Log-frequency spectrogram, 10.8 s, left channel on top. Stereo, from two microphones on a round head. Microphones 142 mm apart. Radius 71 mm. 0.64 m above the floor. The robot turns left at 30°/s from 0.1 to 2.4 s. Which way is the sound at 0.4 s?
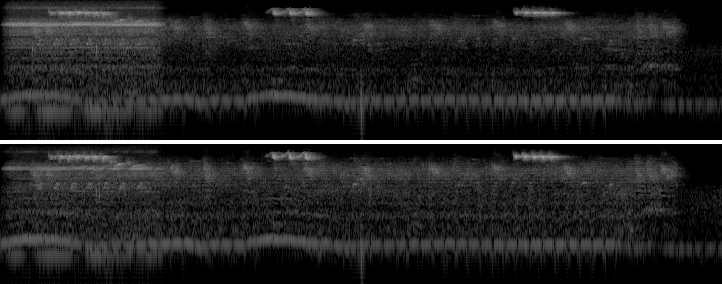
5° left (ahead or behind).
